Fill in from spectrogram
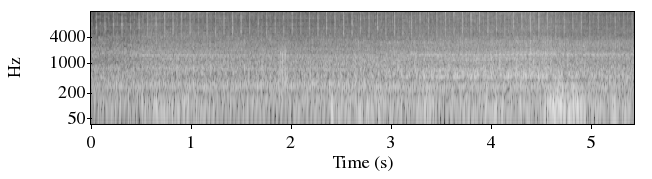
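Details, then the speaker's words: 2009 Mini Cooper Mayfair 50, 1.6 petrol fuel injection, six-speed, 47k miles, full service history, idling; even steady idle with light regular valvetrain tick, no knocks, rattles or chain noise: normal idle. "as it should be very clean no unwanted noises"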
